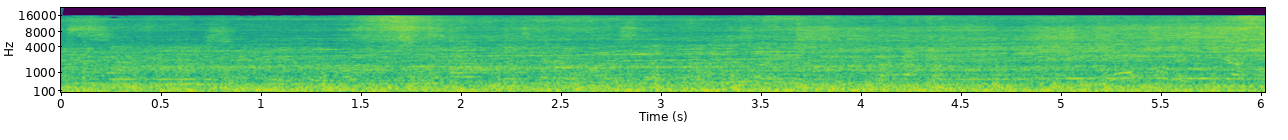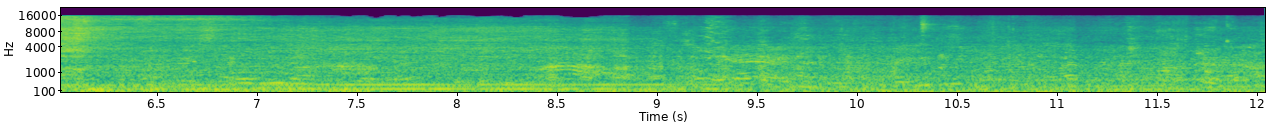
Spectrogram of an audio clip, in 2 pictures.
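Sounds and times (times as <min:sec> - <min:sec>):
indistinct crowd voices: 0:00.0 - 0:12.0.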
